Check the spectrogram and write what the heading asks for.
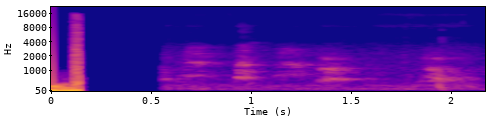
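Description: The last moment of an electronic intro music sting cuts off abruptly, then faint dog barking follows: several short, separate barks in the background.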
